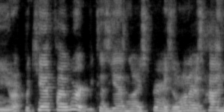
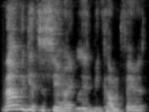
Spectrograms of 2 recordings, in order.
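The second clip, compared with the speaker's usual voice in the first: ordinary delivery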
